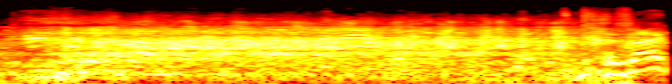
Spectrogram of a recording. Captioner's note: audience laughing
